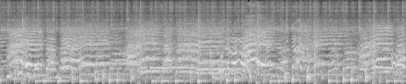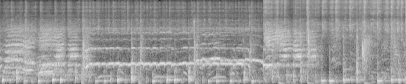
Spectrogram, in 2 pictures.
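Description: A group of women singing a traditional song together, over a shaken rattle and a steady low drum beat; about ten seconds in one voice holds a long note for a few seconds.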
